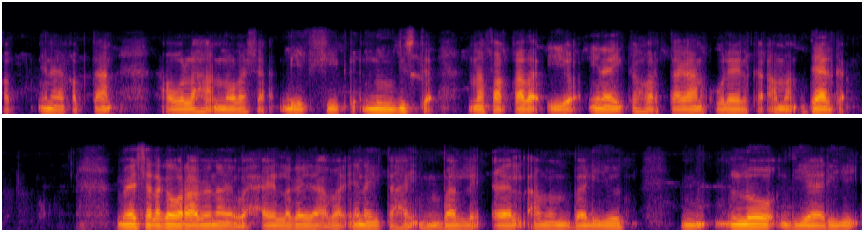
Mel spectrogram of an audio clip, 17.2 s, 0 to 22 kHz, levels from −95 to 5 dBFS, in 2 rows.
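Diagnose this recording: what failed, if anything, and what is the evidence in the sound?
Codec stage: throughout the speech, nothing sounds above about 8.8 kHz, and the sound is muffled and hoarse, with plainly audible damage. This is likely Opus compression in its SILK speech mode, consistent with roughly 16 kbps. Unlike MP3, Opus in its music mode leaves few spectral holes and swirls less.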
